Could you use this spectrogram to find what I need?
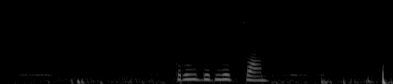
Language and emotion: Russian, neutral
